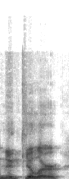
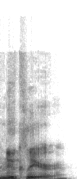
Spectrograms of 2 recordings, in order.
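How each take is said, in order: First: The word is said the Texas way. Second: The word is said the standard way. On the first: "I said this is a Texas thing" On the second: "instead of"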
